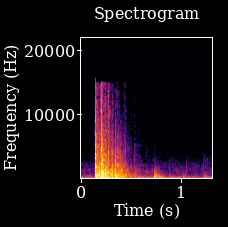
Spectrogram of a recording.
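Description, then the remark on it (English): A door slams shut behind someone stomping out of a room, with one loud, heavy thud that rings out and fades, followed by a few faint rattling knocks as it settles. No voices are heard. “After a few moments of silence, Jezebel finally stomped out of his room, slamming the door behind her.”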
